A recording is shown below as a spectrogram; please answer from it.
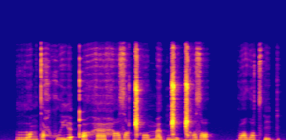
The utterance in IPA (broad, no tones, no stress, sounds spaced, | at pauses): r o ŋ tˤ ʊ ħ xʷ i j e ʔ qʼ u h æ h æ zˤ æ ǁʰ ɔ m æ kʷ ŋ͡ǁ i ɡ͡ǁ ɤ zˤ ɨ | kʷ e ðˤ ʊ t͡sʼ i k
